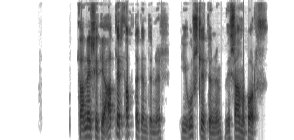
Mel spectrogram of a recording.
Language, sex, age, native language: Icelandic, male, 30-39, Icelandic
